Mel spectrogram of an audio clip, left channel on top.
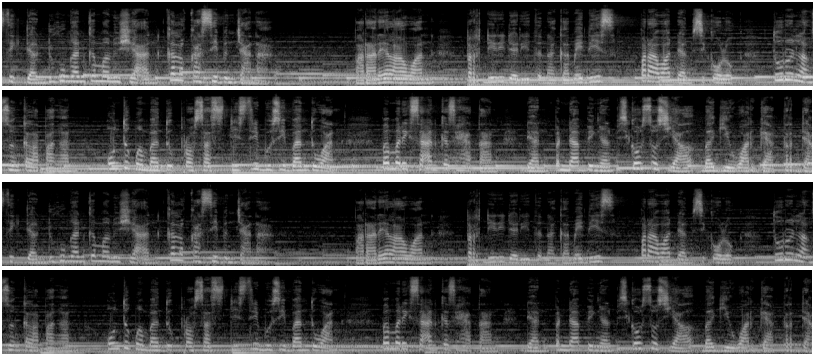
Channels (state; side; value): quieter; right; 7.4 dB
